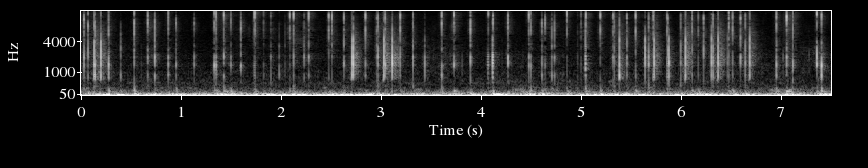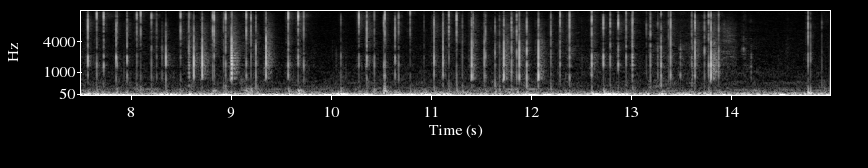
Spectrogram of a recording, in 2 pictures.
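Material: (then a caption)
Plastic. A small, round, clear plastic gel hand warmer pad, filled with liquid gel and printed with a bunny design, lies on a table and is tapped fast by the long nails of both hands. Dense, rapid, bright clicking taps with a crinkly plastic edge run continuously over a steady low background rumble, easing slightly near the end.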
